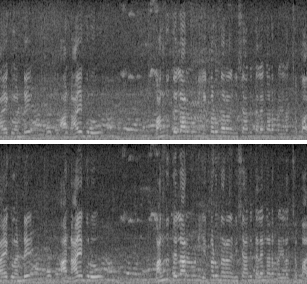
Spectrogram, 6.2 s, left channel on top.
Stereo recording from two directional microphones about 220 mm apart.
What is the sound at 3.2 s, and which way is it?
A man's voice, 25° right (ahead or behind).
